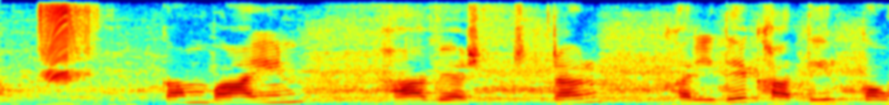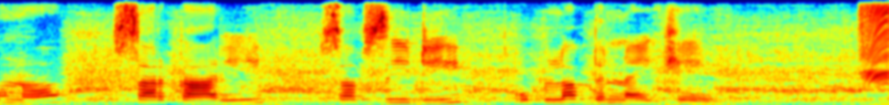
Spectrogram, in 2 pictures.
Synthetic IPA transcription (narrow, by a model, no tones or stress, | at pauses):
kəmbainhaʋesʈəɾkʰəɾid̪ekʰaːt̪iɾkəʊno | səɾkaːɾi | səbsiɖi | upləb̚d̪ʱnəɪkʰe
